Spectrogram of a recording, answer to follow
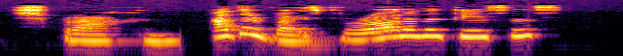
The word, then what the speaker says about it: Sprachen: If ch is preceded by either a or o or u, then it is pronounced as h, like in Sprachen. Sprachen means languages. Here ch is preceded by a, and that's why it is Sprachen.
